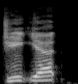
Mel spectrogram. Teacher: Did you becomes jeet.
